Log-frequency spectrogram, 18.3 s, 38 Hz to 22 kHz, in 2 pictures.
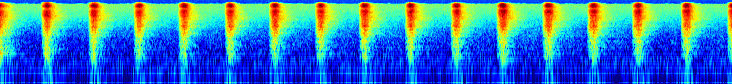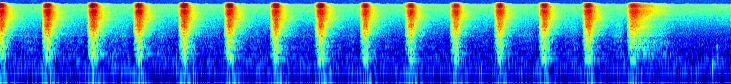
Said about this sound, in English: We'll do 30 deep breaths. And as you exhale, you're exhaling with a force from your nose only, keeping the mouth closed.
